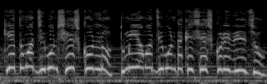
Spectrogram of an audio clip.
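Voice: extremely high pitch, fairly even intonation, racing. A performer voicing an aggrieved, defiant wife in an adult comedy cartoon, answering back with whining indignation. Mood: hurt, indignant. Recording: very loud music under the voice.

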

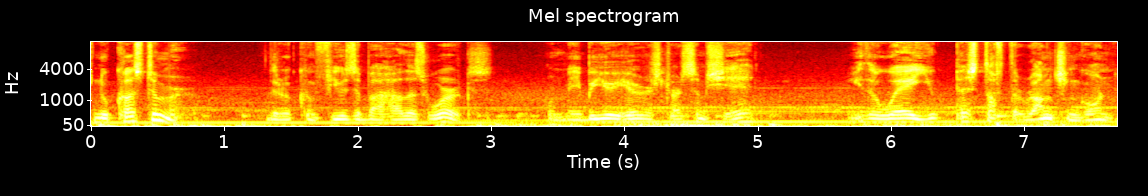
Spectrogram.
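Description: A man's voice: on the low side, moderate pace, noisy background, lightly acted. Man playing menacing streetwise gang boss. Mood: hostile, scornful. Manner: streetwise, confrontational, peppered with curses.

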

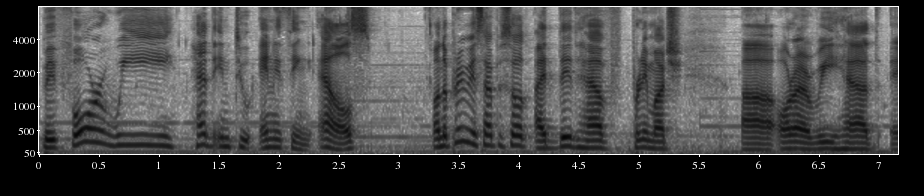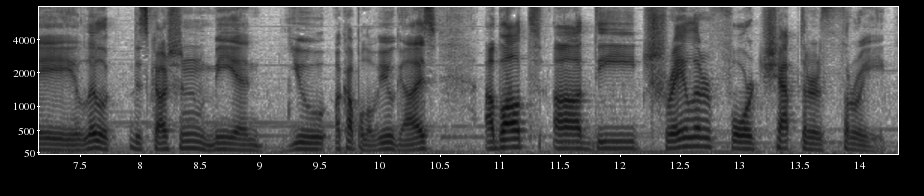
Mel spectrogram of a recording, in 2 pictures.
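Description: A man in his thirties whose first language is Croatian hosts a video game let's play, talking loosely with plenty of fillers and restarts. His voice sits at a middling pitch. Faint game music plays quietly behind him. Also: expressive, a little slow. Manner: chatty, rambling, self-correcting with many fillers. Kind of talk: casual gameplay commentary.

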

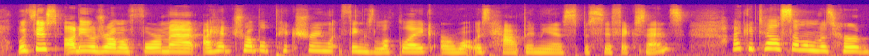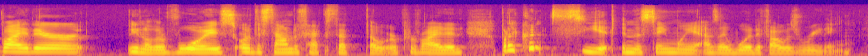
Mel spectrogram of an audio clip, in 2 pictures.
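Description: A woman in her thirties giving a casual, chatty review as host, informal in manner and talking straight to the camera. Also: fairly high pitch. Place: small indoor room lined with bookshelves.

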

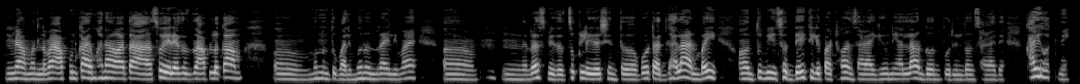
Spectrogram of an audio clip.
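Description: A woman voicing an anxious, apologetic older in-law in a comedy cartoon, soft-spoken and halting, with a rural Maharashtra accent. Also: sits high, steady tone, no echo, clean studio sound. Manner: hesitant, halting, soft-spoken, full of ums. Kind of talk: Marathi comedy cartoon acting.

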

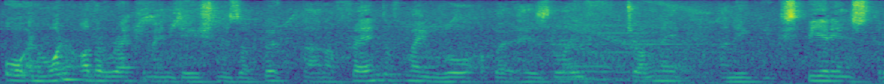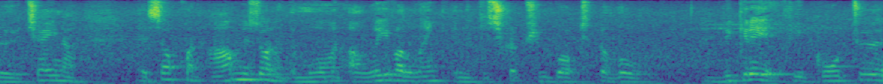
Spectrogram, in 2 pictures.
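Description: A man's voice: a little high, steady tone, fairly quick, noisy background. Middle-aged man vlogging outdoors. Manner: enthusiastic, gesturing with his hands while he talks. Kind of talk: casual vlog to camera. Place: covered pavilion in a park, outdoors.

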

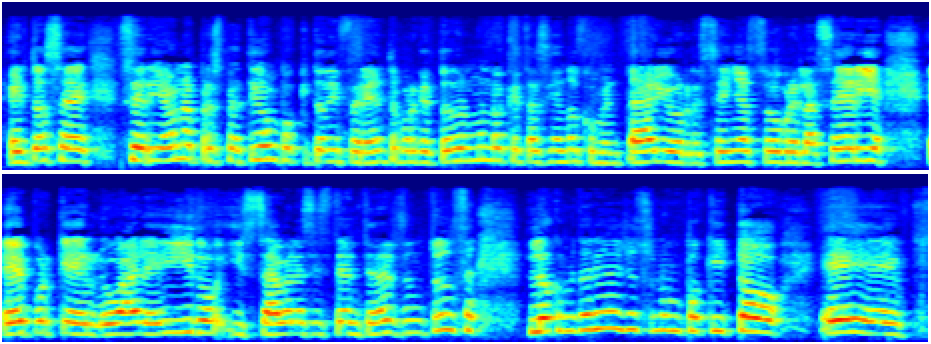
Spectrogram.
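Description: A young woman from the Dominican Republic, raised in Italy, speaking Spanish with a mixed accent, chatting to camera in a small bedroom, often pausing to search for words. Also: high voice, fairly even intonation, a little mellow. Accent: Dominican Spanish with Italian influence. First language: Italian. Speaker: vlogger. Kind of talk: casual opinion chat to camera. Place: small bedroom with string lights.

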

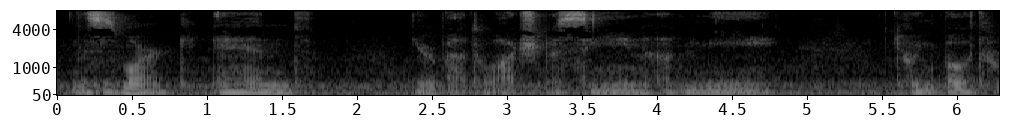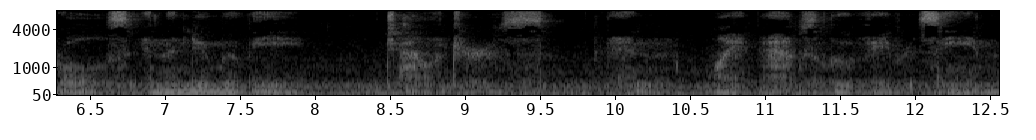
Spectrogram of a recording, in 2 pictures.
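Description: A man's voice: low-pitched, animated, slow pace, vocal fry, far from the mic, rough recording. A young man whispering an ASMR introduction to his video indoors. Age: young adult. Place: small room indoors, on a couch.

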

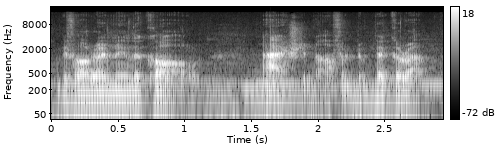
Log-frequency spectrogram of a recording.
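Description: Male let's play co-host, very low voice, casual and joking, reads aloud over loud music. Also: fairly quick, gravelly. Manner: joking, sweary asides. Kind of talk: casual game commentary and read-aloud narration.

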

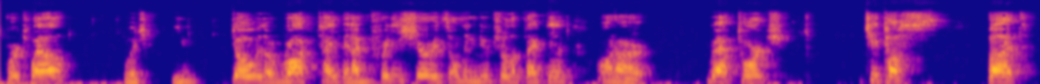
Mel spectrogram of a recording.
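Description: A young man giving rambling, jokey commentary over a game he is playing, breaking into excitable outbursts. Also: high-pitched. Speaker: let's play gamer. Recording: dull lo-fi mic.

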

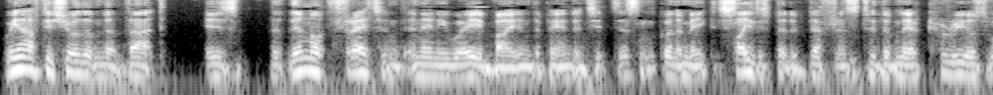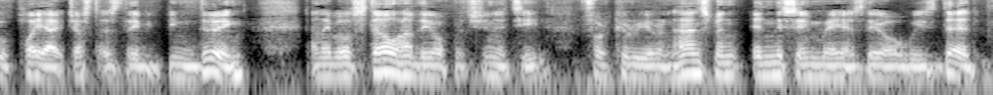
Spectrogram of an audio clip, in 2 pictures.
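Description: A man's voice: lowish voice, darkish tone, slight background noise. Earnest Scottish man talking in a car. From Scotland. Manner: earnest, measured, emphatic on key points. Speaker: political commentator. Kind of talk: solo political vlog monologue. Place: parked car, indoors. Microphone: phone camera at arm's length.

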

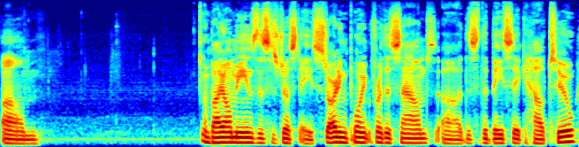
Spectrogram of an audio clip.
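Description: A man's voice: medium pitch, fairly even intonation, a little slow, pauses often, no room sound. A man in his twenties hosting a casual audio tutorial, explaining things in a chatty, informal way into a close desk microphone. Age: 20s. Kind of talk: casual screen-recorded tutorial. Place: small home room, indoors. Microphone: close desk microphone on boom arm.

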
